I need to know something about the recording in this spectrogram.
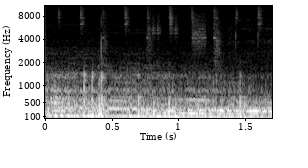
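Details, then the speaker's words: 2022 BMW G80 M3 xDrive with dÄHLer cat-back exhaust, revved in M mode: a deep exhaust rising and falling but muted; the factory valve control doesn't fully open the exhaust flaps. Before the dÄHLer flap controller is fitted. "now when zach puts it in m mode it's supposed to open the valves but what we found is that it doesn't fully open the valve"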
